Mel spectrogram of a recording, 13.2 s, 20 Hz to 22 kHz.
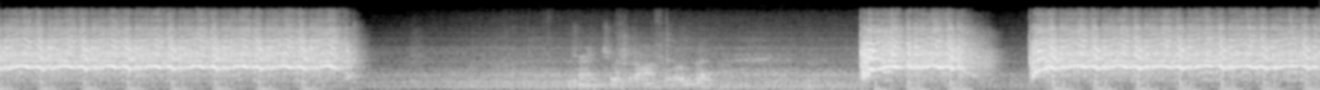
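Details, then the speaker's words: Arctic Cat 650 H1 ATV after an engine rebuild, first start attempt with fuel in the tank: two bursts of even, quick starter cranking that never catches, no spark; ignition coil replaced without effect, cause was a bad flywheel giving no signal to the ignition module. "it will crank but not uh we got fuel in the car there so that's good"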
